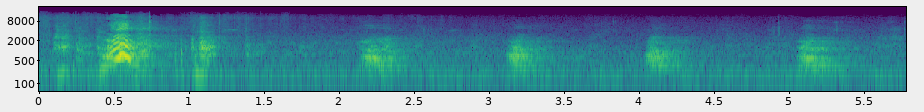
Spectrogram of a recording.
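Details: Ghira and Intense, two dogs at play outside on a spring morning, give a loud opening burst followed by four shorter gruff vocal bursts spaced about one second apart, against a quiet background.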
